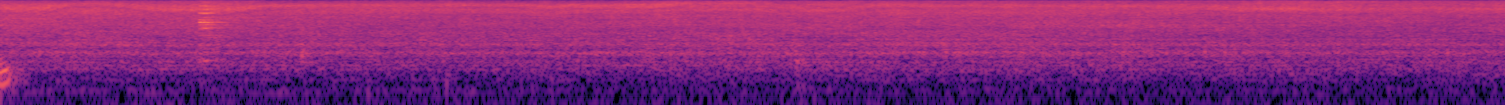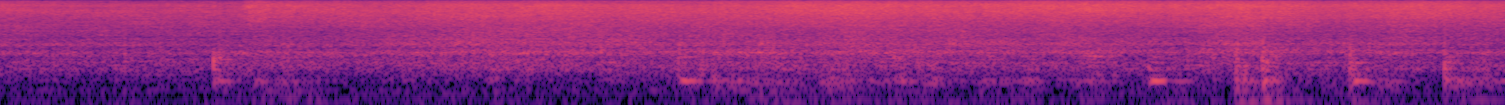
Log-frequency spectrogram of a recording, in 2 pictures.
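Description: Hot oil sizzling steadily in an aluminium pressure cooker as fresh coriander, mint leaves and green chillies fry, with a single sharp tap about a second in. Near the end a wooden spatula stirs and scrapes the pan.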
